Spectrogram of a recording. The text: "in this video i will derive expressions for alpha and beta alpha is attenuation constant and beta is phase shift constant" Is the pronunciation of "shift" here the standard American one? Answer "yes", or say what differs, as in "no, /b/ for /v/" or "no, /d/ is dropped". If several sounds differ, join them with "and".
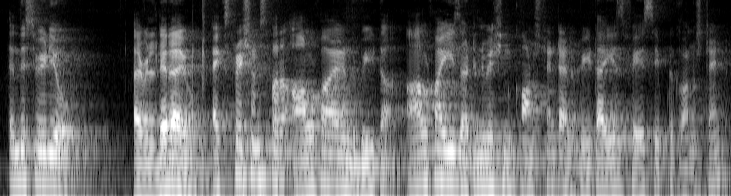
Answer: no, /p/ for /f/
